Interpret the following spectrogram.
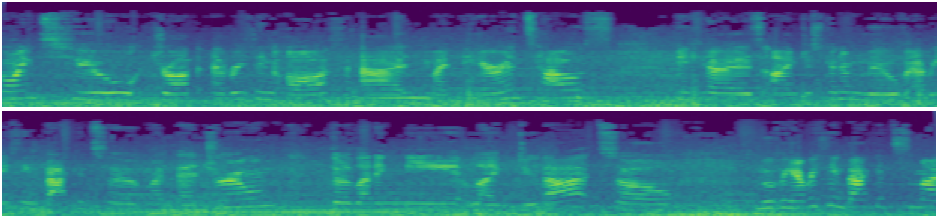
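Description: A woman talking over the steady low rumble of a rental cargo van's engine and road noise, heard from inside the cab.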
